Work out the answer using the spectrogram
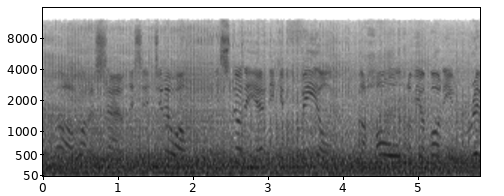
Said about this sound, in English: engine noise, it just rattles. It's incredible.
